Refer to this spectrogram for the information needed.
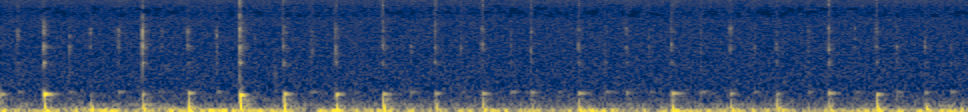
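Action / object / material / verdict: tap / small clear glass bottle / glass / none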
